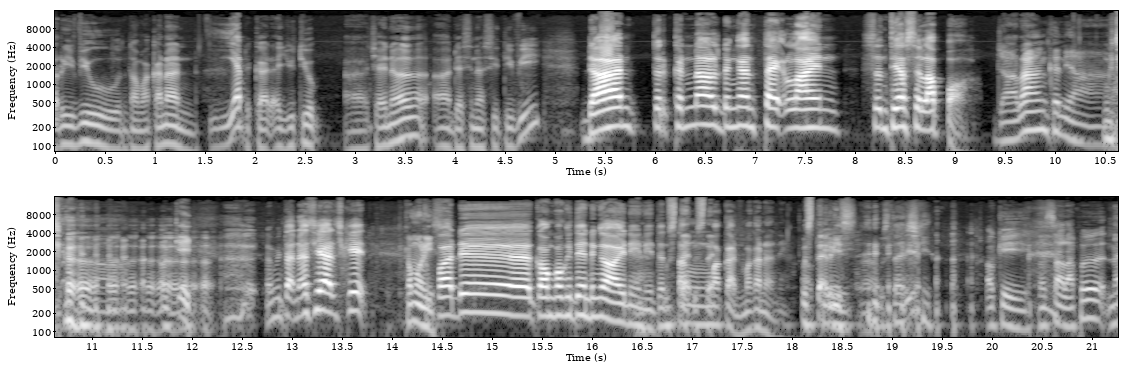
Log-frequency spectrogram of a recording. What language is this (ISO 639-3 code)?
msa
